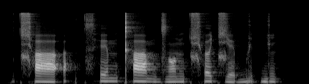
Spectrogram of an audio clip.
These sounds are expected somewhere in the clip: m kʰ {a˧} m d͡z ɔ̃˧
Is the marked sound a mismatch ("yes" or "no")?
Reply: yes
